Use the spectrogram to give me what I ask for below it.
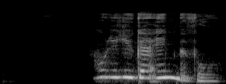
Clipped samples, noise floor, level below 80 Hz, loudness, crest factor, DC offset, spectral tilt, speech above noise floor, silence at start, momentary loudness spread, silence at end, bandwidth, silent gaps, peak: under 0.1%; -72 dBFS; -66 dBFS; -23 LUFS; 14 dB; under 0.1%; -5 dB/octave; 50 dB; 0.95 s; 12 LU; 0.1 s; 12 kHz; none; -10 dBFS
